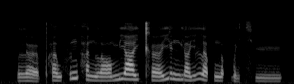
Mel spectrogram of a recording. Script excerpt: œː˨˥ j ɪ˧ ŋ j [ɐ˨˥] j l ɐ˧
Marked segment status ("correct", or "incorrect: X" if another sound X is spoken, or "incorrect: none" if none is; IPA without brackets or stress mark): correct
